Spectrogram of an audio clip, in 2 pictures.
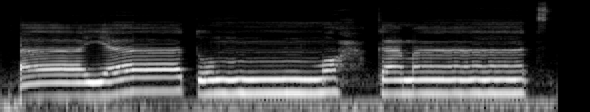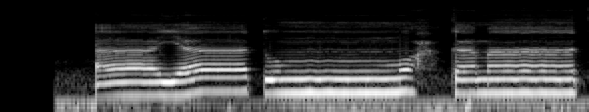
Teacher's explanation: Ada tanwin kita masukkan ke mim. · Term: idgham bi gunnah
